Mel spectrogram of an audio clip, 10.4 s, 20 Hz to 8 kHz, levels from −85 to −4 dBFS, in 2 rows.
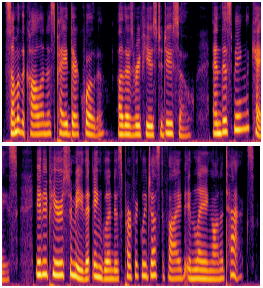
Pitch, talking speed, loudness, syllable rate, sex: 210 Hz, 180 wpm, -17 LUFS, 4.7 syllables/s, female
